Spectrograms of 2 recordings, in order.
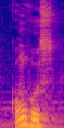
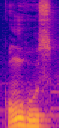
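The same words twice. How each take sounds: The two takes are said the same way.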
